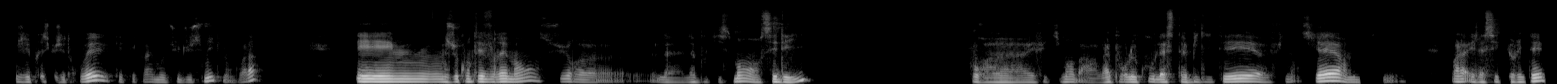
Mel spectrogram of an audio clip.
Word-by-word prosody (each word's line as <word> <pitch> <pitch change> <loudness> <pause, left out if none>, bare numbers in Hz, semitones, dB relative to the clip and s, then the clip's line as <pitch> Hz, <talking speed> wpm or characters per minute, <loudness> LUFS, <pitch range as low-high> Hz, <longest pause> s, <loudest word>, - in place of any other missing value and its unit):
j'ai 115 -2 -10
pris 120 +1 -16
ce - - -19
que - - -19
j'ai 110 - -14
trouvé 170 - +1
qui 115 - -18
était - - -25
quand 115 - -21
même 110 -1 -12
au-dessus 105 +1 -15
du 110 0 -17
SMIC, 155 - -6
donc - - -19
voilà, - - -8 1.0
et 130 -1 +9
mmh, 130 -1 +2
je 125 +2 -3
comptais 130 +1 -1
vraiment 130 +7 0
sur, 135 -4 -11
heu, 105 -1 -10 0.6
l'a 110 -1 -13
l'aboutissement 110 +5 -6
en 110 - -7
CDI. 120 - -1 1.6
Pour, 105 -3 -7
heu, 100 0 -8
effectivement 110 +3 -11
bah 95 -4 -15
là 110 +3 -5
pour 115 - -8
le 115 0 +1
coup 115 +2 -9
la 115 0 +1
stabilité, 120 +4 0
heu, 115 -4 -6
financière 145 +7 +4
et 110 0 -8 0.2
puis, - - -21 0.5
voilà 130 0 -3
et 115 - -5
la 110 - -6
sécurité 115 +7 -1
120 Hz, 170 wpm, -25 LUFS, 110-130 Hz, 1.6 s, et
